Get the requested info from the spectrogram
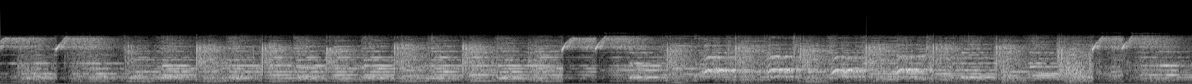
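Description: Balalaika orchestra playing a fast, rhythmic folk dance tune, with dancers' feet stamping on the beat. Short rising whistle-like calls cut in at the start, about halfway, and near the end.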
